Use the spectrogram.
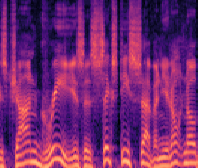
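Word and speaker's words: Gries: birthday list includes John I think it's pronounced G or Grizz but it's spelled gree John grees is 67 you don't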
